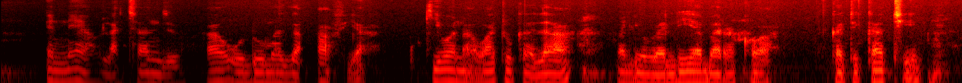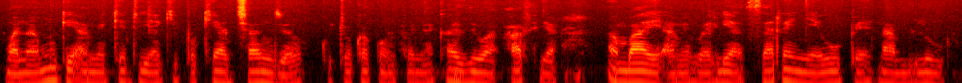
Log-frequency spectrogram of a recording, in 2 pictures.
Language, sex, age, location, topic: Swahili, male, 18-24, Kisumu, health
